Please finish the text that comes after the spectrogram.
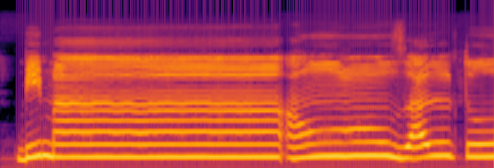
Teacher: زا حرف صفیریہ میں سے ہے، اسے سیٹی کی آواز کی طرح تیز پڑھیں گے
